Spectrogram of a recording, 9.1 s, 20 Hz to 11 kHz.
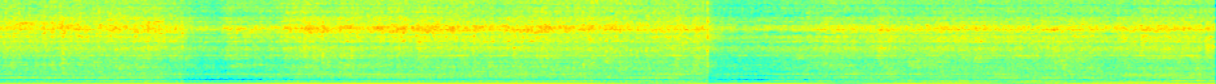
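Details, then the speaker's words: Electric fire pump back on normal power after generator test, on a 10-minute run timer before automatic shutoff: strong steady low hum with constant pitch, no knocks or rubbing; running smoothly. "we have our timer run light right now which like I said it's going to run for 10 minutes and then it'll automatically shut the fire pump off"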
